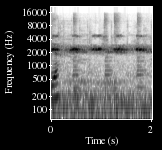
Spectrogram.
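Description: Crickets chirping: a high, even chirp repeating about two to three times a second over a steady high trill.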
